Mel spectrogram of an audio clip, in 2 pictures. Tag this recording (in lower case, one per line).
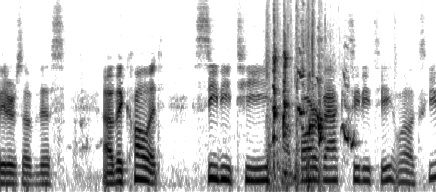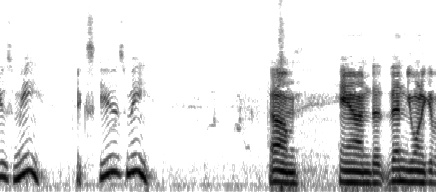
livestock
animal
speech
